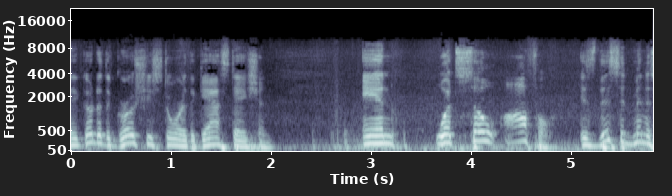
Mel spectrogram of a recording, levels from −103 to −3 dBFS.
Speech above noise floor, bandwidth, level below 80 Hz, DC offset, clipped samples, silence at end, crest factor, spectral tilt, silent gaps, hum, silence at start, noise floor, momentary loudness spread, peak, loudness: 24 dB; 10 kHz; -40 dBFS; under 0.1%; under 0.1%; 0 s; 18 dB; -5.5 dB/octave; none; none; 0 s; -45 dBFS; 11 LU; -4 dBFS; -22 LUFS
